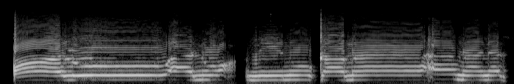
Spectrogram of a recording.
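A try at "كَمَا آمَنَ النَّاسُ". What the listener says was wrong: A-nya panjang. A-nya panjang. Iya, betul.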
